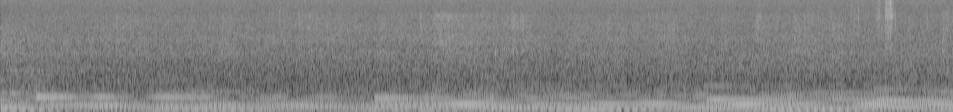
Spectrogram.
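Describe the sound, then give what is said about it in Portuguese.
Heavy rain pours steadily onto a roof, a dense continuous hiss and patter that never lets up, with low sustained droning tones humming underneath. “Porque a chuva veio para competir hoje.”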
